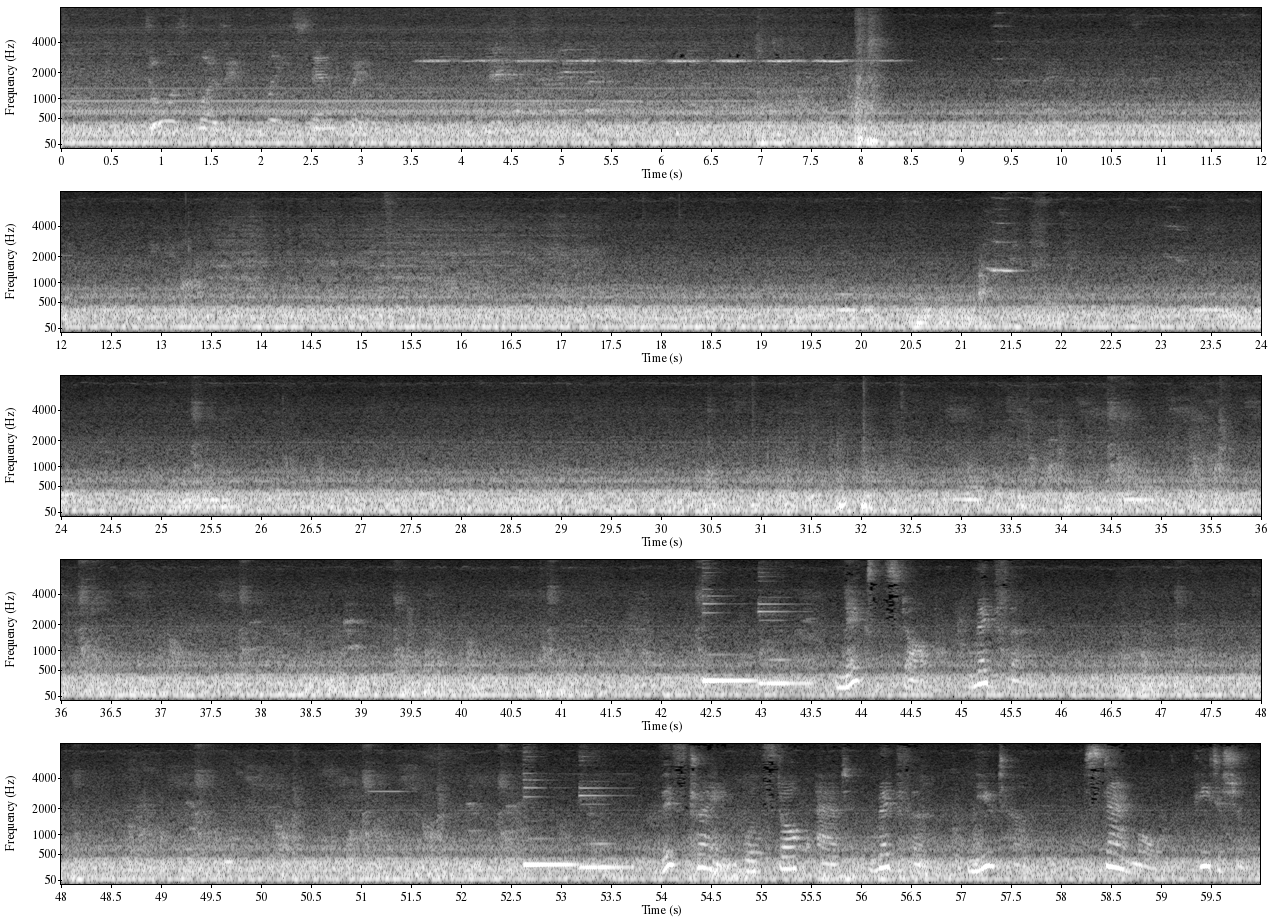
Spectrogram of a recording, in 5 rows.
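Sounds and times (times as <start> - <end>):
train wheels rumbling: 0.0 - 59.9.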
